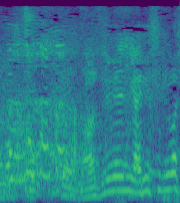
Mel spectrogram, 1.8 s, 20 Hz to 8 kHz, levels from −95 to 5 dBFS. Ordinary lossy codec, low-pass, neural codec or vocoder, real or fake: MP3, 32 kbps; 7.2 kHz; codec, 44.1 kHz, 3.4 kbps, Pupu-Codec; fake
